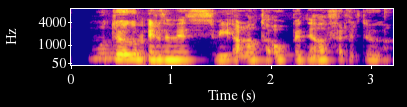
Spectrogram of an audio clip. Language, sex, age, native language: Icelandic, female, 40-49, Icelandic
